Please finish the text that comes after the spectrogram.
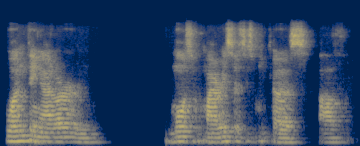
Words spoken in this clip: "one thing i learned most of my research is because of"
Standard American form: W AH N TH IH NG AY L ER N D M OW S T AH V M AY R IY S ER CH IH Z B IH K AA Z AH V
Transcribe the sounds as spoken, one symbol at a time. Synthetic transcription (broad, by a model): W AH N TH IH NG AY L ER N M OW S T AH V M AY R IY S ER S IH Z B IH K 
